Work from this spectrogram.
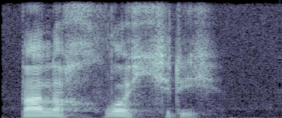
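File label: "Baile Chloichridh", Scottish Gaelic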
